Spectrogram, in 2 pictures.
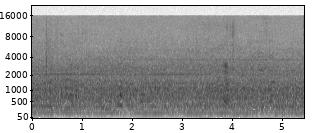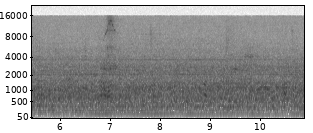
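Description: A motorcade of SUVs and vans drives slowly past on asphalt.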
